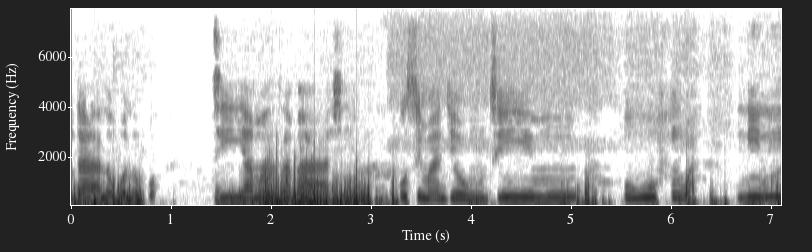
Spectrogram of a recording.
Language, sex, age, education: Yoruba, female, 30-45, tertiary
